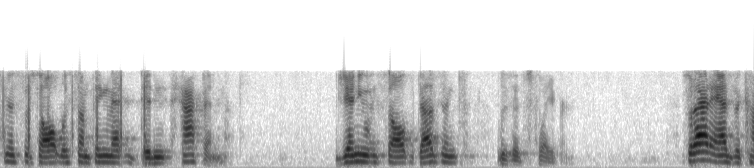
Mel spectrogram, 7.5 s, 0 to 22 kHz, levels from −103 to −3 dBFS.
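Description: AMR narrowband mobile codec damage runs through the whole speech recording: everything above 4 kHz is gone, and the voice sounds buzzy and synthetic, which fits a heavily squeezed low bitrate of around 5.9 kbps. A train of clicks runs from 0.03 s to 1.45 s, with about seven evenly spaced pops at roughly 4.1 per second, peaking about 15 dB above the speech. They are likely caused by interference or a faulty connection. Lost AMR speech frames occur at 3.68 to 3.78 s, where a brief dip or warble fits one missing 20 ms frame that the decoder patched by reusing its last pitch and vocal-tract settings at reduced gain.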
